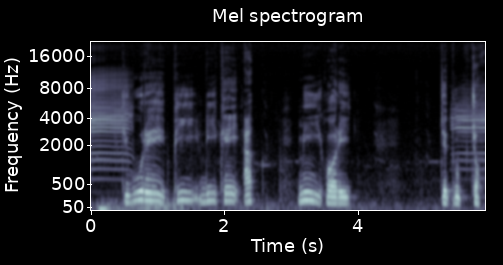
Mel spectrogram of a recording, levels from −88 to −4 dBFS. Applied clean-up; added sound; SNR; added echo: none; Livestock, farm animals, working animals; 14 dB; none.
